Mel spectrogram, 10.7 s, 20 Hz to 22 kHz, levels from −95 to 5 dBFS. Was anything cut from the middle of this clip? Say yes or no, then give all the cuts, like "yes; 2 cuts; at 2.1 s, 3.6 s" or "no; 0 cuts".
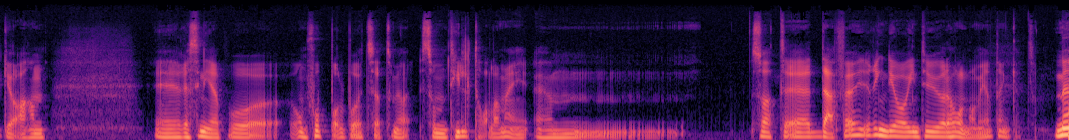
no; 0 cuts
